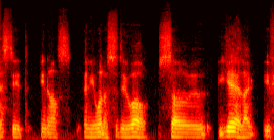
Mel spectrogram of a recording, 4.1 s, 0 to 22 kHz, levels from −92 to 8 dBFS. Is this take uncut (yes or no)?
yes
